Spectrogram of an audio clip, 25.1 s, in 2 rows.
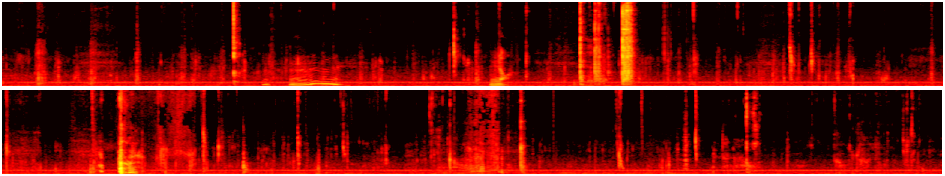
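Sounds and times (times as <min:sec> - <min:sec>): faint steady hum: 0:00.0 - 0:25.0
close chewing with mouth clicks: 0:00.1 - 0:07.5, 0:08.7 - 0:25.0.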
